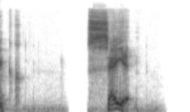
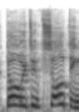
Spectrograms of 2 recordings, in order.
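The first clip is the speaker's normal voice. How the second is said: high mocking tone; mocking whine; 6 semitones higher than usual. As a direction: mimic a whiny complaint. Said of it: "mocking quote".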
